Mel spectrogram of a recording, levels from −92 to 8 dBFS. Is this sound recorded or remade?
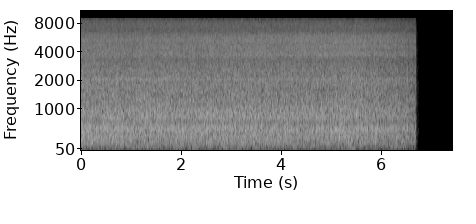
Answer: recorded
